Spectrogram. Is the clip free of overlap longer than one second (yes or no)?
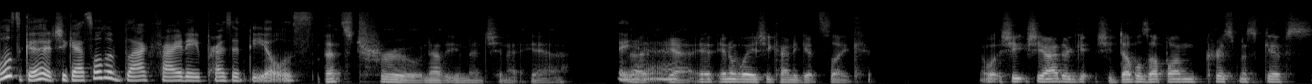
yes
